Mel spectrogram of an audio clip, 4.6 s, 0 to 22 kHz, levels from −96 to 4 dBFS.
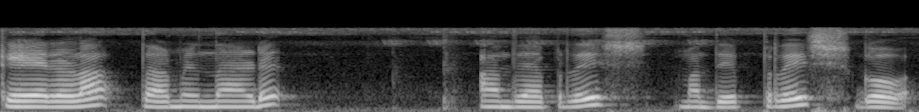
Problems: background sounds at intervals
